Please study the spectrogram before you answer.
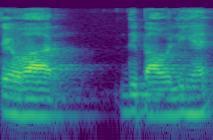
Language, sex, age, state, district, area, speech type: Hindi, male, 60+, Madhya Pradesh, Balaghat, rural, spontaneous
